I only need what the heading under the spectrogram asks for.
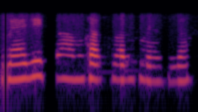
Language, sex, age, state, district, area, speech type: Punjabi, female, 18-30, Punjab, Fatehgarh Sahib, rural, conversation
